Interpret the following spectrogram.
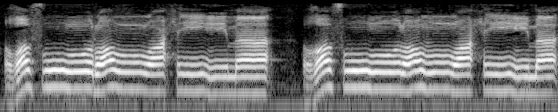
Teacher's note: You don't hear an N sound because you drop it.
